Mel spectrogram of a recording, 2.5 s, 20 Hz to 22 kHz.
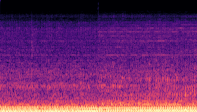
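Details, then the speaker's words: Merkur project car with smart coils, after the injector dead times were corrected and the ignition timing locked at a 312° offset with dynamic ignition: a steady, even low idle with no stumbles, sounding much happier. "All right, now give it a couple revs. Sounds much better. Sounds much happier."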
